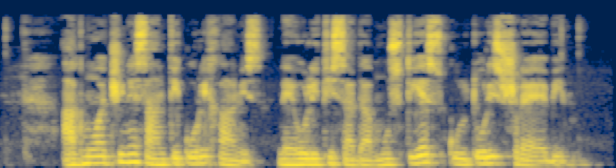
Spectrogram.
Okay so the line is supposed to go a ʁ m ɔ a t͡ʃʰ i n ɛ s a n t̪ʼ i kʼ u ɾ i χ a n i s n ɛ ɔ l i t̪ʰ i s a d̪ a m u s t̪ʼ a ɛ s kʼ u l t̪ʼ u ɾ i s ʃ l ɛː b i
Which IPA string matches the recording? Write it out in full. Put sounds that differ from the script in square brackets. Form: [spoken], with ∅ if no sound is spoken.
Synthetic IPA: a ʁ m ɔ a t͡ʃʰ i n ɛ s a n t̪ʼ i kʼ u ɾ i χ a n i s n ɛ ɔ l i t̪ʰ i s a d̪ a m u s t̪ʼ [i] ɛ s kʼ u l t̪ʼ u ɾ i s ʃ [ɾ] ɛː b i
